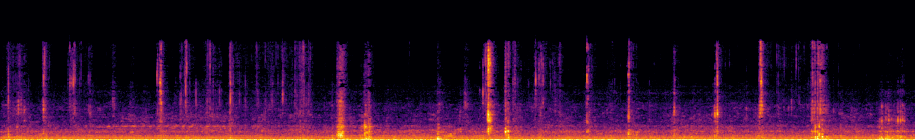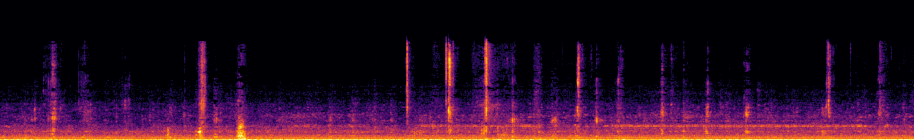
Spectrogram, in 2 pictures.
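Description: Crispy fried food crackles and crunches as fingers tear it apart close to a microphone.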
